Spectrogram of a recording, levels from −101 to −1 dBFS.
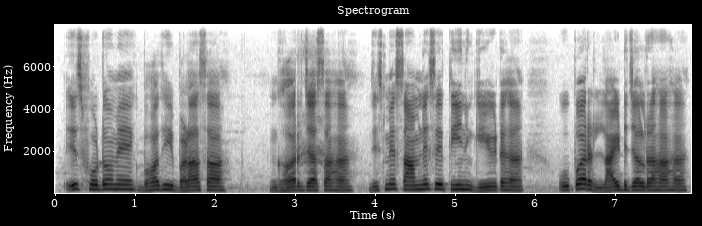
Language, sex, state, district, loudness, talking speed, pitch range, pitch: Hindi, male, Jharkhand, Garhwa, -15 LUFS, 165 wpm, 160-200 Hz, 170 Hz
